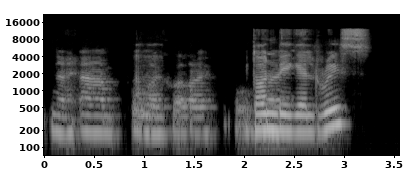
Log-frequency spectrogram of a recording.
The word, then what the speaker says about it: Paulo Coelho: Paul Coelho? No, Paulo Coelho.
